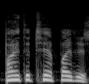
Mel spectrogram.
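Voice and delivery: high, loud playful mimic; mock shouted direction. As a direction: call it out like a director. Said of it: "they're like".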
